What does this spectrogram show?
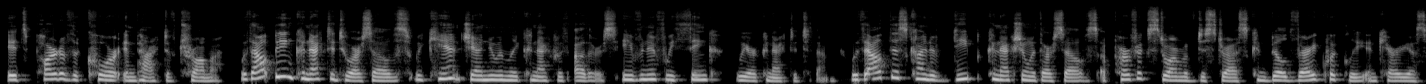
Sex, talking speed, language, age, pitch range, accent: female, 200 wpm, English, 30-49, 175-220 Hz, American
